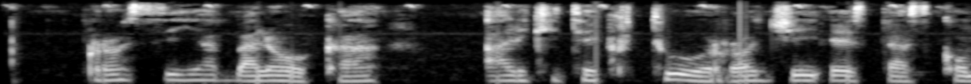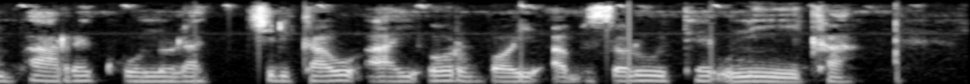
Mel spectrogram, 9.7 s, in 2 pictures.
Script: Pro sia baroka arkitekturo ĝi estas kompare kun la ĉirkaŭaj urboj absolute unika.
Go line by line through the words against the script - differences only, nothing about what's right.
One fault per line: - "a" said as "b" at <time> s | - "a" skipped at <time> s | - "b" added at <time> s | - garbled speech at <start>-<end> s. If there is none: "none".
none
